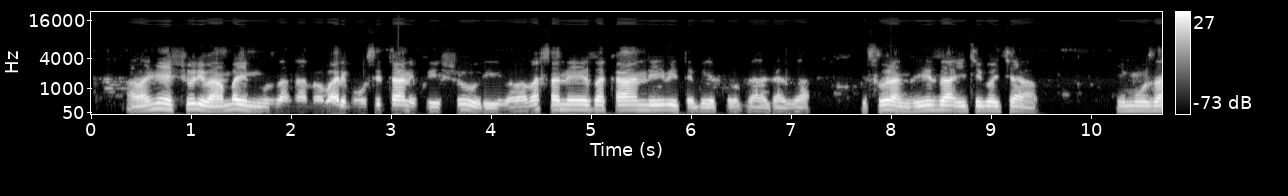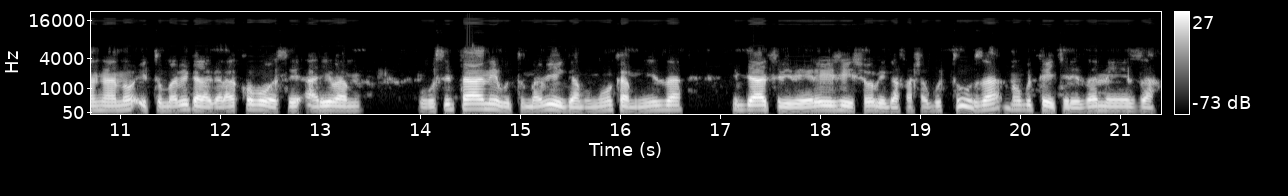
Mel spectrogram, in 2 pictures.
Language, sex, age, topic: Kinyarwanda, male, 18-24, education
